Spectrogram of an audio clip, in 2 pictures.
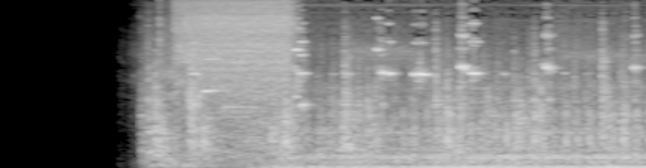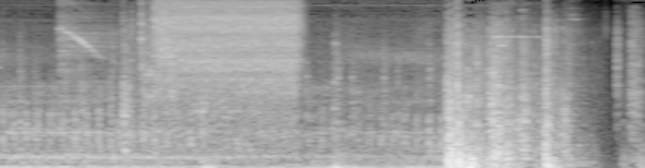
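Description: Industrial sound effects: a steady machine hum that starts about a second in, with scattered clicks and clanks and two bursts of steam hiss. A heavy low thump near the end is the loudest sound.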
